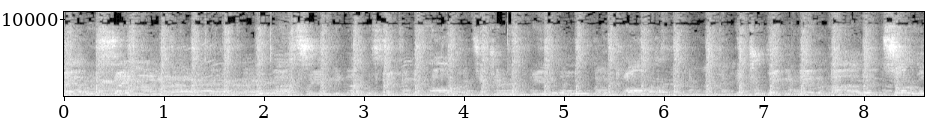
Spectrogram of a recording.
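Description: Rockabilly band playing live at a fast, steady beat: electric guitars and drum kit, with a male voice singing over them.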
